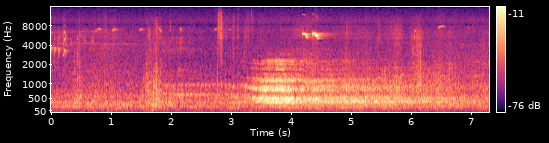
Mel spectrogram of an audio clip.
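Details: Red deer roaring during the rut, the mating season: a single rough, harmonic roar lasting about a second and a half rises out of a quiet background, with faint bird chirps before and after.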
